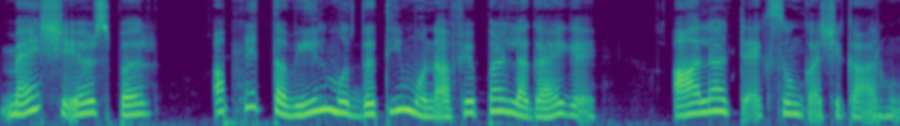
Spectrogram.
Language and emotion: Urdu, sad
